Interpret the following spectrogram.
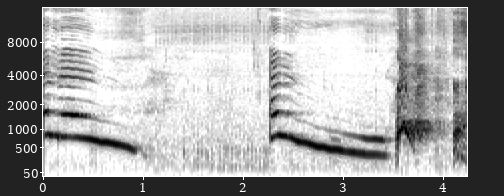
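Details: Owner's Miniature Schnauzer 'talking' back to her: two long, falling, whining moans about a second apart, each sliding from higher to lower. The owner's speech follows at the end.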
